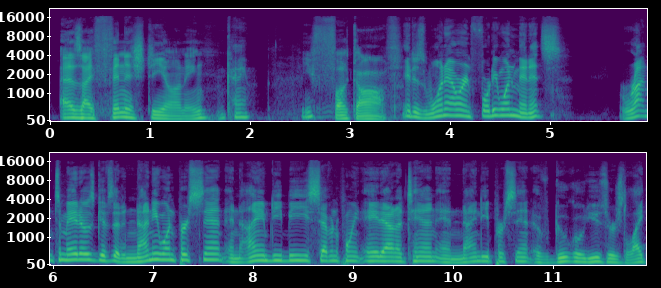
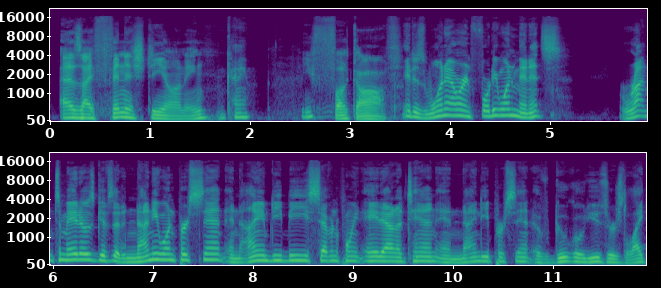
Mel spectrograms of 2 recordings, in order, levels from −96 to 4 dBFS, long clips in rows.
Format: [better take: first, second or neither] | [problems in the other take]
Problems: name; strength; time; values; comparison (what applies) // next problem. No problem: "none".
neither | none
